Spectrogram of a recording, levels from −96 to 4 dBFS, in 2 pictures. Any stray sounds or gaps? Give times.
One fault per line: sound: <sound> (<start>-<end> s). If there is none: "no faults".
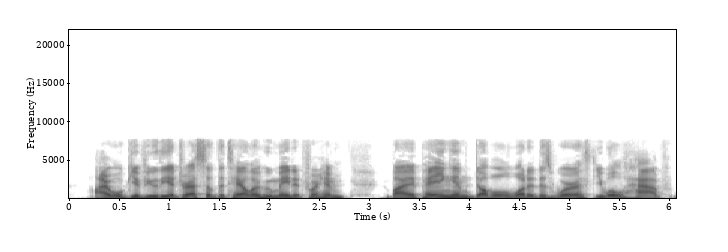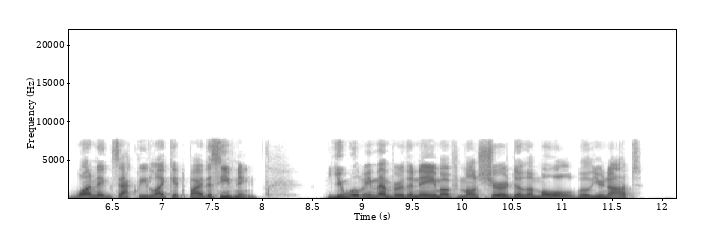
no faults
